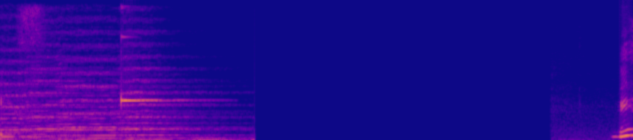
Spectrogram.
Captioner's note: tone dings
